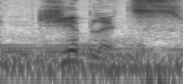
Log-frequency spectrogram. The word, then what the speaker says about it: giblets: take that one yes I do say giblets with a soft G even though my name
